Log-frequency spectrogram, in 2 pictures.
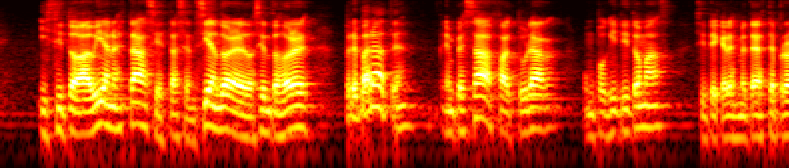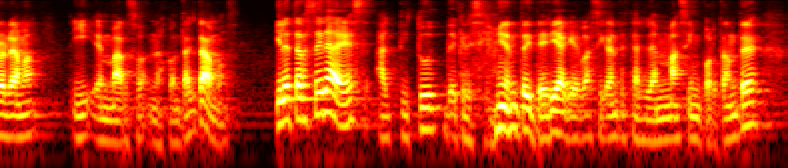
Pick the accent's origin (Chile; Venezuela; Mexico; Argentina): Argentina; acá en Argentina de donde soy yo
